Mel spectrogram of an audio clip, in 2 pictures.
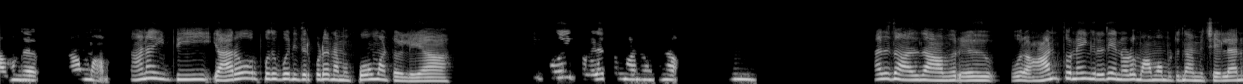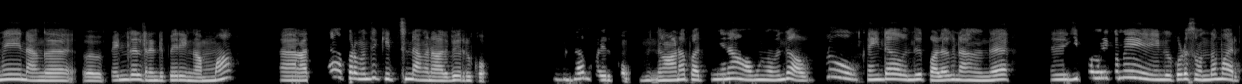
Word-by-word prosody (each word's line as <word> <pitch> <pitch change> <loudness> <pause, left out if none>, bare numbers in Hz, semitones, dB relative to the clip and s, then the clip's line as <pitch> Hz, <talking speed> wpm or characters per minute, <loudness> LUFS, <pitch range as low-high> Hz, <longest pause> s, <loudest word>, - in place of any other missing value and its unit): அவங்க 210 +1 0 0.5
ஆமா. 230 -4 -1 0.4
ஆனா 250 +4 +3
இப்டி 225 0 0 0.3
யாரோ 205 +6 +4
ஒரு 270 - -2
புது 250 0 +4
மனிதர் 230 -2 +1
கூட 230 - +4
நம்ம 205 -2 +2
போமாட்டோம் 220 -7 +2
இல்லையா? 165 +1 +2 0.9
அப்டி 305 -4 -18
போய் 310 +2 -3
பழக்கமானவங்க 230 -2 -2
தான். 215 - 0 0.6
ம். 235 -2 +2 1.3
அதுதான், 250 -3 +3
அதுதான். 205 -2 +3
அவர் 195 +2 0 0.5
ஒரு 185 -1 +1 0.2
ஆண் 235 +5 +3
துணைங்கிறது 260 -3 +2
என்னோட 225 -1 +2
மாமா 195 +2 +2
மட்டும் 190 +1 -2
தான் 185 -1 +1
மிச்சு. 175 +1 -3
எல்லாருமே 195 +5 +2 0.2
நாங்க 180 -1 0 0.4
அ - - +3 0.2
பெண்கள் 220 +3 +1
2 185 -1 -1
பேரு 200 0 0
எங்க 170 -2 0
அம்மா 190 +7 +1 0.6
அ - - -2 0.2
அத்த 245 - -8
அப்புறம் 275 -4 0
வந்து 255 +4 +1
கிட்ஸு 250 0 -2
நாங்க 195 -2 0
4 175 -1 +1
பேர் 200 -1 +1
இருக்கோம். 170 -2 -3 0.7
இப்டிதான் 235 +5 -3
போயிருக்கும். 205 +6 -3 0.4
ஆனா 210 +3 +3
பார்த்தீங்கன்னா, 230 +5 0
அவங்க 215 0 +1
வந்து 230 +5 +2
அவ்ளோ 195 - -7 0.3
கைண்டா 225 +3 +2
வந்து 215 +2 +2
பழகுனாங்கங்க. 195 -1 +2 0.6
அ - - -6 0.2
இப்போ 295 +4 -8
வரைக்குமே 300 +2 -2 0.3
எங்க 220 0 +2
கூட 240 +2 +4
சொந்தமா 235 +3 +2
220 Hz, 145 wpm, -19 LUFS, 195-245 Hz, 1.3 s, யாரோ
